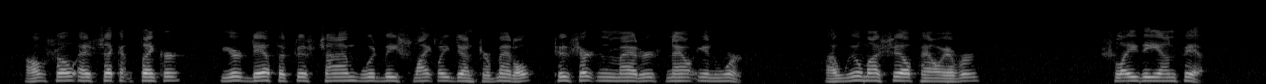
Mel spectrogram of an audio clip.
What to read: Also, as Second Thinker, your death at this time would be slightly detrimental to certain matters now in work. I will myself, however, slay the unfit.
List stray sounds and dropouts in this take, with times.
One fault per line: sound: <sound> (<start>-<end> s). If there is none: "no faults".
no faults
